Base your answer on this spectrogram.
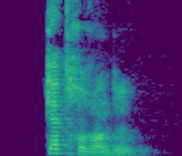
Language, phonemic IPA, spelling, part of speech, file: French, /ka.tʁə.vɛ̃.dø/, quatre-vingt-deux, numeral, LL-Q150 (fra)-quatre-vingt-deux.wav
- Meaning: eighty-two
